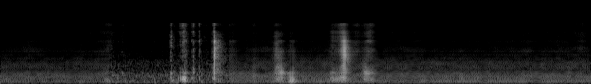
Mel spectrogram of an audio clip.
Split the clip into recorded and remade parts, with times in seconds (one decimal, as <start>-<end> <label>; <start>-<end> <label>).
0.0-1.1 remade; 1.1-2.3 recorded; 2.3-5.9 remade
